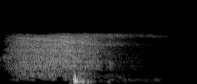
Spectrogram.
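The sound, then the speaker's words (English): A single long, deep exhale during a guided breathing exercise: a soft, airy rush that swells, gives a brief low thump near the middle, then fades away over about a second and a half. “So let's take a deep breath. And breathe out.”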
